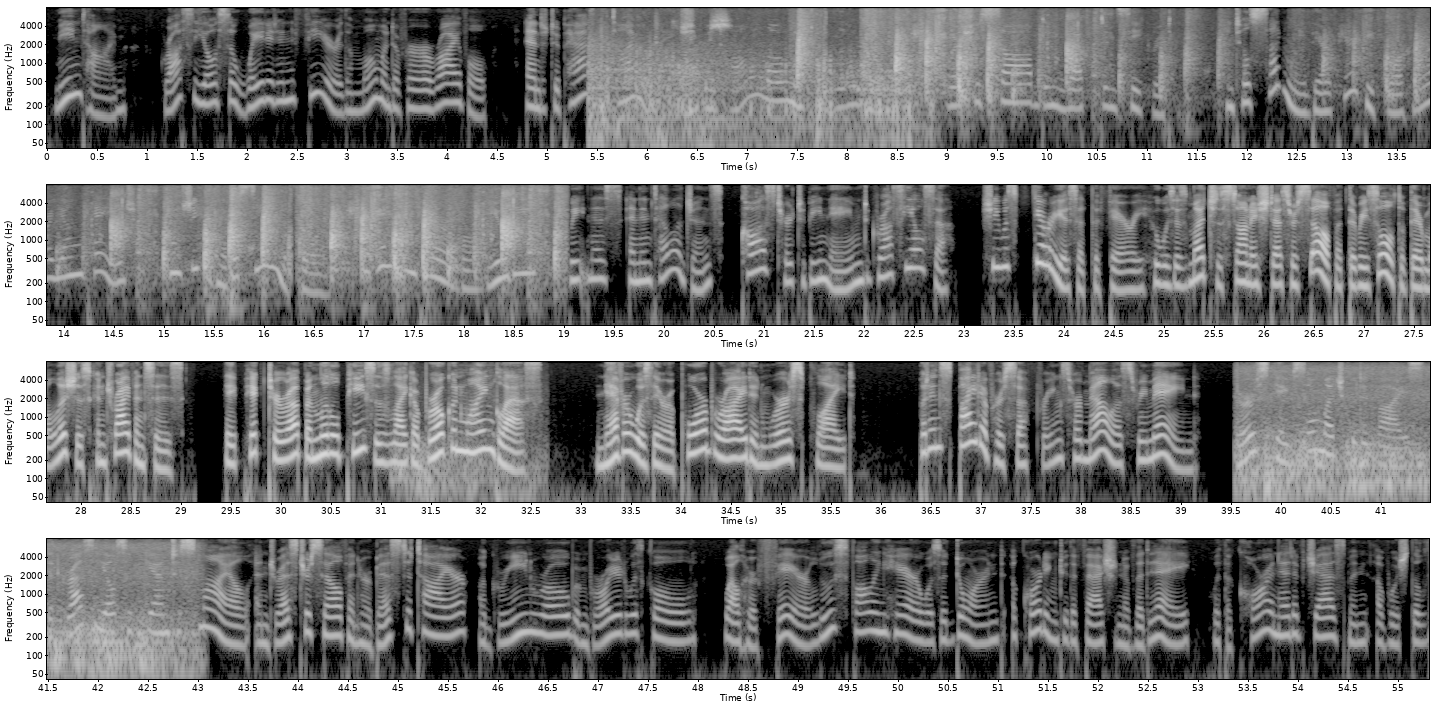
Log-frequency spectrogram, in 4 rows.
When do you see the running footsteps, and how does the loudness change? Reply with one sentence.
The running footsteps can be heard from 7.4 to 19.1 s, getting quieter then louder.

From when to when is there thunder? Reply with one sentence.
You can hear the thunder from 5.4 to 8.9 s, from 31.1 to 32.7 s and from 39.5 to 43.1 s.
